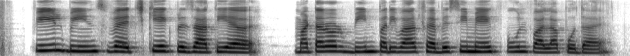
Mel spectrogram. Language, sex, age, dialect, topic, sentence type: Hindi, female, 25-30, Hindustani Malvi Khadi Boli, agriculture, statement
